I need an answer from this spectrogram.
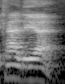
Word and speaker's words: Chaldéen: Il sortit alors du pays des Chaldéens. Parfois ça s'écrit CH, parfois juste CA. On prononcerait Chaldéen.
